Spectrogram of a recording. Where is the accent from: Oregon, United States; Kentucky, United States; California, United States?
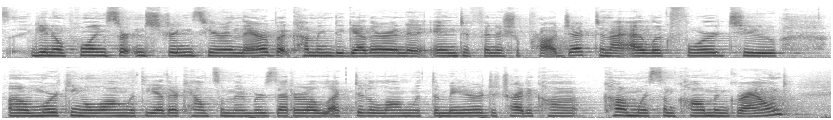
Oregon, United States; Enterprise; moved away; I grew up in Enterprise, Oregon.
